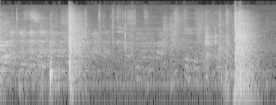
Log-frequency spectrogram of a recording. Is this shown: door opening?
yes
